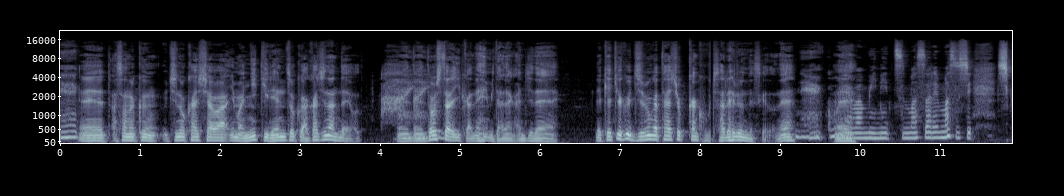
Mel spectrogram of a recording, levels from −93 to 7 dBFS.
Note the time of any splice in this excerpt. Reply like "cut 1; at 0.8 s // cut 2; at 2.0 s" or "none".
cut 1; at 3.9 s // cut 2; at 4.4 s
